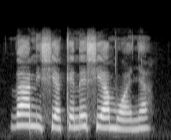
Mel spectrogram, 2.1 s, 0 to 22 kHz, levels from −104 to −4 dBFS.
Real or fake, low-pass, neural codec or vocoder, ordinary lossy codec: real; none; none; none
